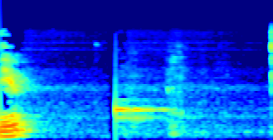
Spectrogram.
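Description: A short electronic chime from the computer about a second in: a sudden two-note ding that fades within half a second.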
